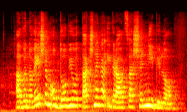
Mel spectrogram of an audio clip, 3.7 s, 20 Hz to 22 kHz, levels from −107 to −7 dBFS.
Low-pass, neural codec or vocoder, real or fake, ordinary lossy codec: 14.4 kHz; none; real; none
